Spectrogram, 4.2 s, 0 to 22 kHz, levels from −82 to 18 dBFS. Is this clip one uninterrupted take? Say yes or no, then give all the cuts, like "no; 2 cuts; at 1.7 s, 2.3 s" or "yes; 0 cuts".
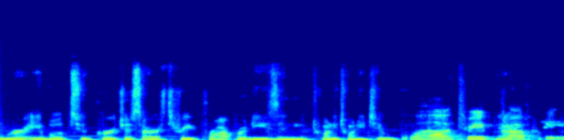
no; 1 cut; at 3.0 s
